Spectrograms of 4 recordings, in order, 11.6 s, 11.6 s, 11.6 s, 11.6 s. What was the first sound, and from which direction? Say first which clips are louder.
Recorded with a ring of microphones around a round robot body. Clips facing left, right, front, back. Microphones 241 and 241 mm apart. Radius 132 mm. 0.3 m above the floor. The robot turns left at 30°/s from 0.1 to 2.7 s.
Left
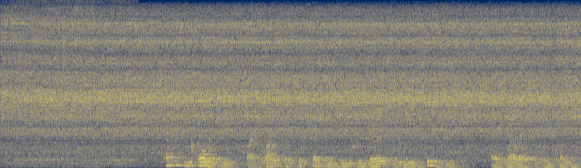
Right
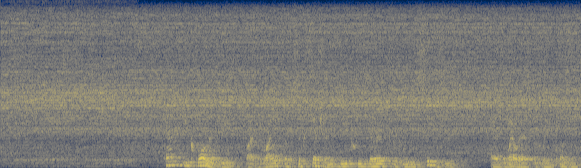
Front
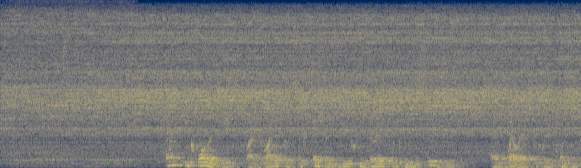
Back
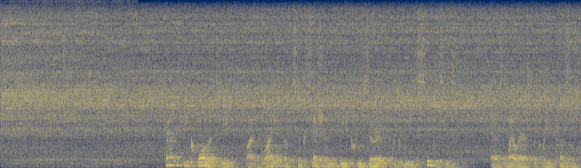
Running water: left 1 dB, back 2 dB; 140° left.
